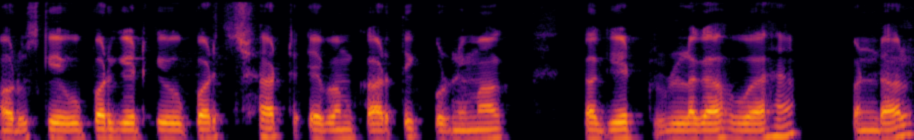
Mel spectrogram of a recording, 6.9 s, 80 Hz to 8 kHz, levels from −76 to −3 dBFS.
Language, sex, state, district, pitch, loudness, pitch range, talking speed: Hindi, male, Bihar, Saharsa, 120 Hz, -25 LUFS, 115-125 Hz, 140 wpm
